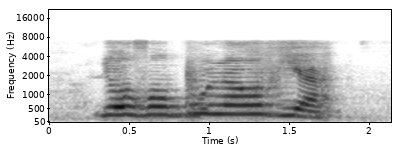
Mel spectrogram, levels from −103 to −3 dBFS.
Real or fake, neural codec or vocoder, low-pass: fake; codec, 32 kHz, 1.9 kbps, SNAC; 7.2 kHz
